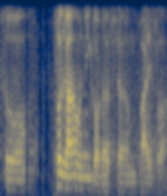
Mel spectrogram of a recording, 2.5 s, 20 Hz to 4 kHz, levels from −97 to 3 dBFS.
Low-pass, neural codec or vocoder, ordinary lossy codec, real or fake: 3.6 kHz; codec, 24 kHz, 3 kbps, HILCodec; none; fake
